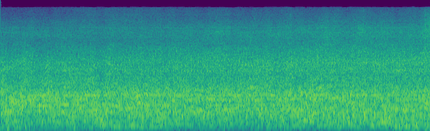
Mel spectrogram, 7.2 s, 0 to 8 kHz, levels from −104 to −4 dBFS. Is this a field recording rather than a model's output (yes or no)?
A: no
